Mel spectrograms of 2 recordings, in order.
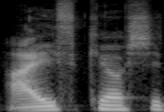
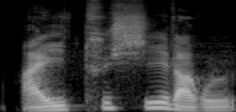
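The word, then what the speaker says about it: I²C: 이번 시간에는 아이스케어씨 통신에 대해서 살펴볼게요. 읽을 때 이제 아이스케어씨라고 읽는게 이제 공식적으로 이제 읽는 방법이고 I2C라고 실무해서 읽기도 합니다.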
